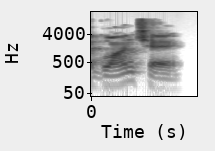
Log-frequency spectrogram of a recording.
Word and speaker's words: Guanche: And I tried to find out more about the kind of, there wasn't much, like, available about the kind of the Gauche people. I don't know if I'm pronouncing it correctly. – Yeah, the Guanche. – That's it.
